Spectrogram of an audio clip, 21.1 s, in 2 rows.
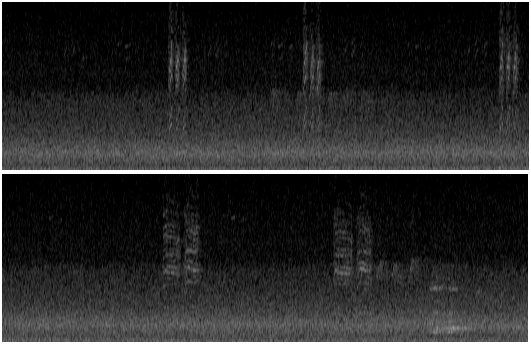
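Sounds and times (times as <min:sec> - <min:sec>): steady hiss: 0:00.0 - 0:19.1
high bird chirps: 0:09.9 - 0:10.4, 0:13.8 - 0:14.6, 0:17.2 - 0:19.9.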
